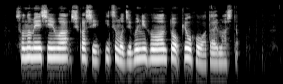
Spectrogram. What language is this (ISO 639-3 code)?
jpn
